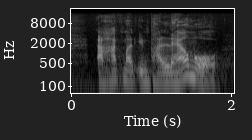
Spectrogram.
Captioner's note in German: none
